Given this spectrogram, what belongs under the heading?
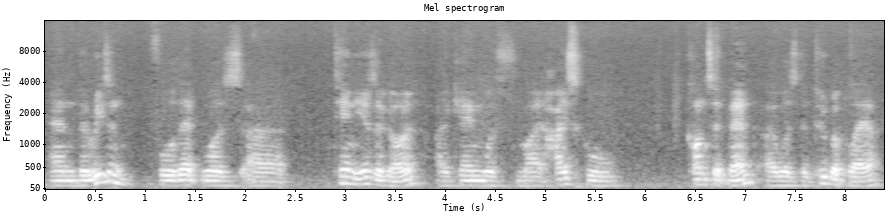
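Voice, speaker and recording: A man with a New Zealand accent speaks in a low, mellow voice as an interview guest. He is conversational and halting, switching between languages, and sits a little away from the microphone. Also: far from the mic, poor audio. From Samoa and New Zealand.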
